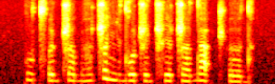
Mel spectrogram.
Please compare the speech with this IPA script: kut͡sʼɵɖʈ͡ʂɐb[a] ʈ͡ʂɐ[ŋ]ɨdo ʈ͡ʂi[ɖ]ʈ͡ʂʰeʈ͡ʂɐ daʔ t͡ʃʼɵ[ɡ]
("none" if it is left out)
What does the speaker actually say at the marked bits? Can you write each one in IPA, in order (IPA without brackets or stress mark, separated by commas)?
a̤, ɲ, ɖ, d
